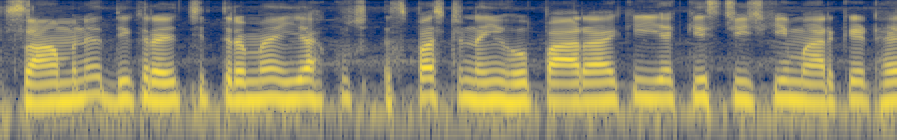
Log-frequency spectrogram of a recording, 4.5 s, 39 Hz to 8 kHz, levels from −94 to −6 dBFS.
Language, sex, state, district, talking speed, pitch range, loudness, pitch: Hindi, male, Jharkhand, Deoghar, 265 wpm, 175-190 Hz, -15 LUFS, 180 Hz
